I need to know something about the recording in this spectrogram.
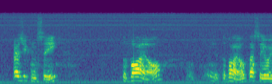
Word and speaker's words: viol: Now, as you can see, the viol, that's the way it's pronounced, viols, it has deep sides which slightly curve inwards there, and again there.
